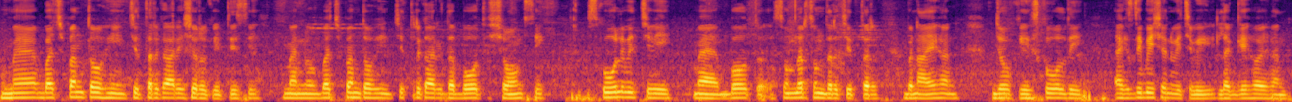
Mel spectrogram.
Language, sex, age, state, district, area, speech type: Punjabi, male, 18-30, Punjab, Fazilka, rural, spontaneous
